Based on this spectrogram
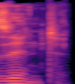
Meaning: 1. first-person plural present of sein 2. second-person polite present of sein 3. third-person plural present of sein
- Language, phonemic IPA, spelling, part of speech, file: German, /zɪnt/, sind, verb, De-sind.ogg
